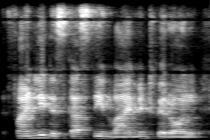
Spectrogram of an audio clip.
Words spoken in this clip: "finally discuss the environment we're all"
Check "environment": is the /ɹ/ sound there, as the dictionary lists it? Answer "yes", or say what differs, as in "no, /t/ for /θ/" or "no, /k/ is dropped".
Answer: no, /ɹ/ is dropped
